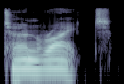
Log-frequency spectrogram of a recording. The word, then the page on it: turn right: British English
